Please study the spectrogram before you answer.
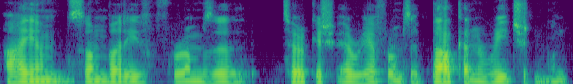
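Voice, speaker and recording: A man, speaking English as an in a casual panel chat and often pausing to search for words. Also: lowish voice, steady tone, a little mellow, clean tone, dry recording. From Germany. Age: 30s. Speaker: panel guest.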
